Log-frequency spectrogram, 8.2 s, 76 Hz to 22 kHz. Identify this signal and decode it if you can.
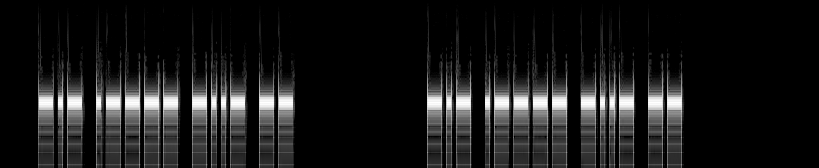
Morse code, heard as a keyed tone, about 25 wpm, 700 Hz. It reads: K1XM K1XM
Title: Easy Call Signs Repeated 3x - 25wpm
